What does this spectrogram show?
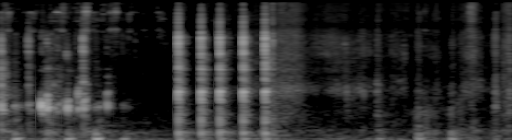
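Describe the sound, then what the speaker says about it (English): A paintbrush is swished and tapped in a water container while finishing recycled coffee-can plant buckets, giving a quick run of close, crisp splashy knocks in a rhythmic burst, then quieter scattered drips. "Rinse off my brush"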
